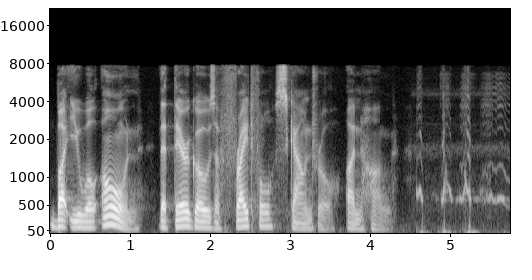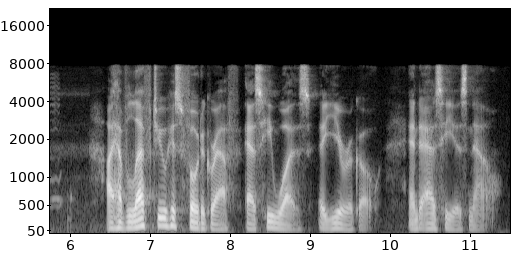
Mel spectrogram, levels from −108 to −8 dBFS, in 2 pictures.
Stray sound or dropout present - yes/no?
yes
